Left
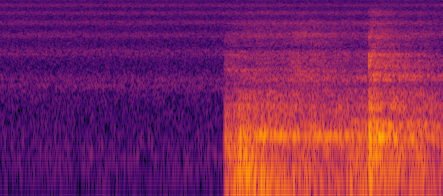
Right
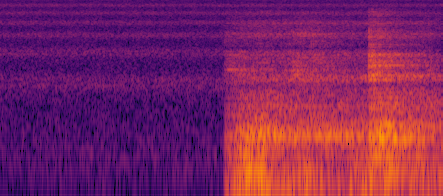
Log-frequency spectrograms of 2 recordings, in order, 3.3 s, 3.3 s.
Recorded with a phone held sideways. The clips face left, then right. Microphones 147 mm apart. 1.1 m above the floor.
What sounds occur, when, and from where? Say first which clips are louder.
1.7 s running footsteps: left 4 dB; 55° left (ahead or behind), 9.5 m; by 3.2 s 50° left (ahead or behind), 8 m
